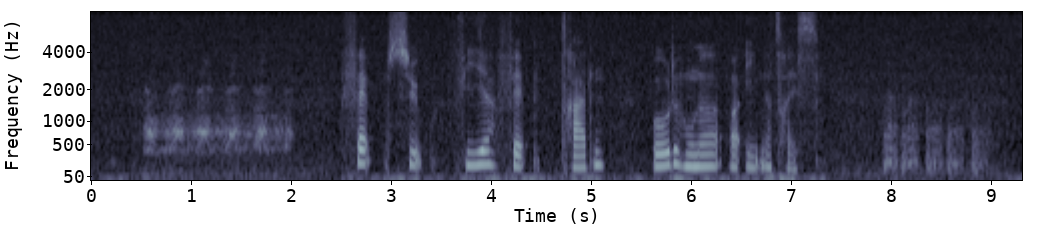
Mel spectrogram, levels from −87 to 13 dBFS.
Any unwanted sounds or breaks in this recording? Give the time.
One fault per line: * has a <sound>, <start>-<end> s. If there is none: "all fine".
* has a bark, 0.5-2.1 s
* has a laugh, 7.9-9.0 s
